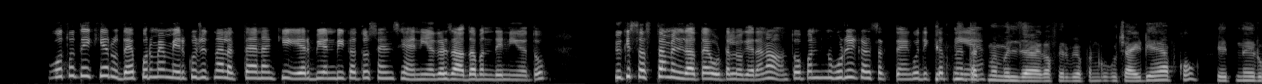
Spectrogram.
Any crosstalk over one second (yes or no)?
no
